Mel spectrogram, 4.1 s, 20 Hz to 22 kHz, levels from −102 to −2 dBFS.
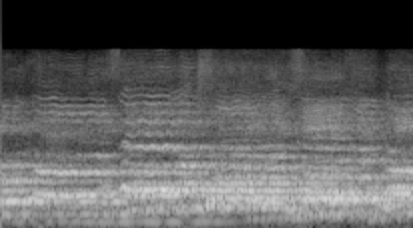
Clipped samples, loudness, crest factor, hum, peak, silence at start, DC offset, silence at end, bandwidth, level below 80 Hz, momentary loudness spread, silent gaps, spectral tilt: under 0.1%; -23 LUFS; 12 dB; none; -10 dBFS; 0 s; under 0.1%; 0 s; 10.5 kHz; -64 dBFS; 4 LU; none; -5 dB/octave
